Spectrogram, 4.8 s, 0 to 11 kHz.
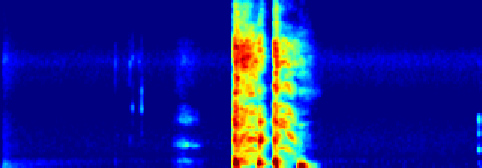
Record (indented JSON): {
  "cough_length": "4.8 s",
  "cough_amplitude": 19541,
  "cough_signal_mean_std_ratio": 0.25,
  "survey_phase": "beta (2021-08-13 to 2022-03-07)",
  "age": "45-64",
  "gender": "Female",
  "wearing_mask": "No",
  "symptom_none": true,
  "smoker_status": "Never smoked",
  "respiratory_condition_asthma": false,
  "respiratory_condition_other": false,
  "recruitment_source": "REACT",
  "submission_delay": "2 days",
  "covid_test_result": "Negative",
  "covid_test_method": "RT-qPCR",
  "influenza_a_test_result": "Negative",
  "influenza_b_test_result": "Negative"
}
